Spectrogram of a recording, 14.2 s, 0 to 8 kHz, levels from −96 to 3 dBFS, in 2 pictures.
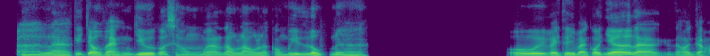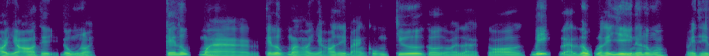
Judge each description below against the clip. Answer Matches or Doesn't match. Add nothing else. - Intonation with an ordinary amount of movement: Doesn't match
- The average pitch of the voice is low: Matches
